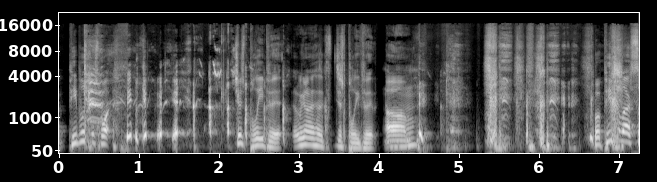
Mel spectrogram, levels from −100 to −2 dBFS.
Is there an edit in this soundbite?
no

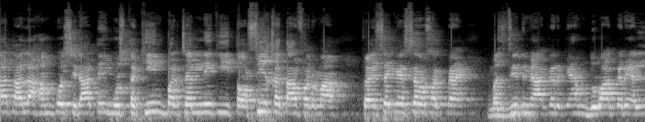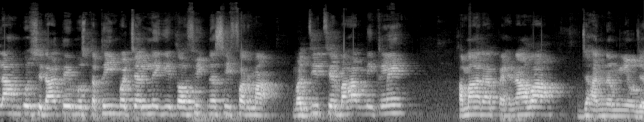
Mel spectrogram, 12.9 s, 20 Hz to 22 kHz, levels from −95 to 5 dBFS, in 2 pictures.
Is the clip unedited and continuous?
yes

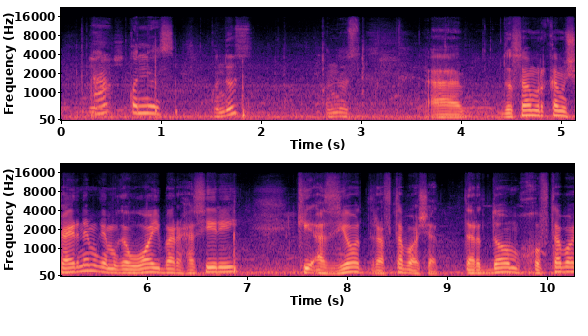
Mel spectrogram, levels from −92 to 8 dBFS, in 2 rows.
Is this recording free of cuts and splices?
yes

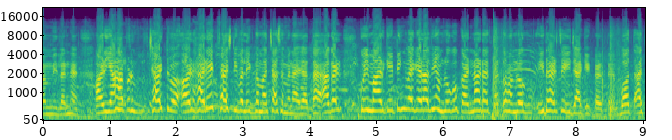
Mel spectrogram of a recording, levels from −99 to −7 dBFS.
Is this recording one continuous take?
yes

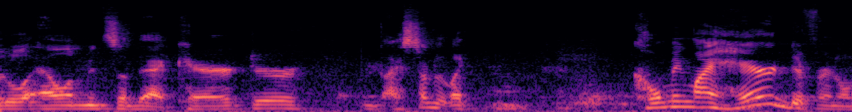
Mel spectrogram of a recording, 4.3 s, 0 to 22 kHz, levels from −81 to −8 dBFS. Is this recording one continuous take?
no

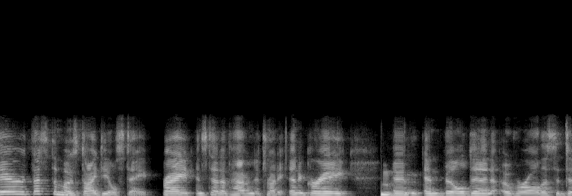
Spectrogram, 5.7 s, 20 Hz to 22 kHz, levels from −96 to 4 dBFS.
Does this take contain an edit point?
no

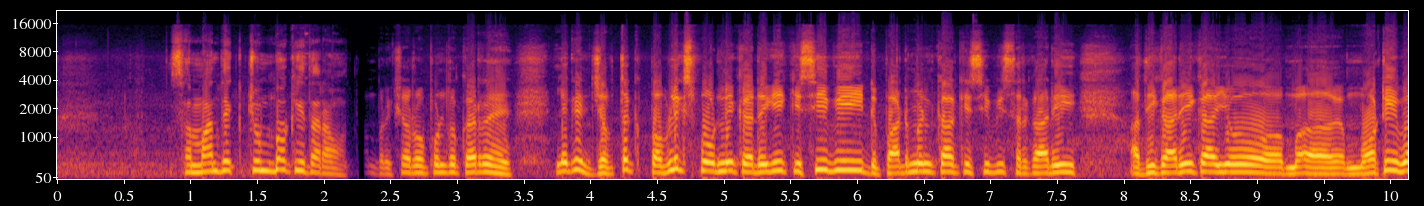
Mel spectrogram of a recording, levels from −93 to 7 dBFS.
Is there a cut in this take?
yes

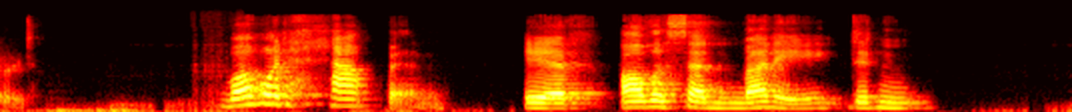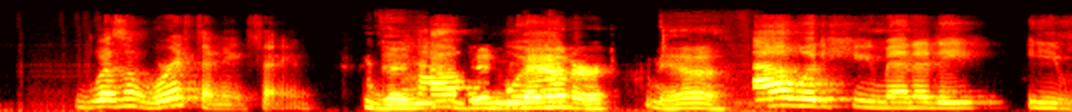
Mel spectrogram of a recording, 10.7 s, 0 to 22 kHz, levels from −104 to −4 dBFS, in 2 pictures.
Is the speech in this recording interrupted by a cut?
no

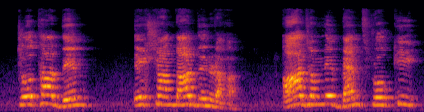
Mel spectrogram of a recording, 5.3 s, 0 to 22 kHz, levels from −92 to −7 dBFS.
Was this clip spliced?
no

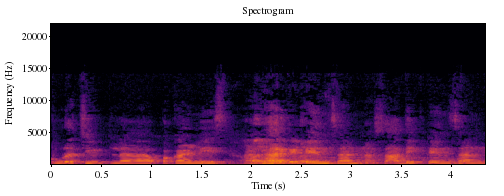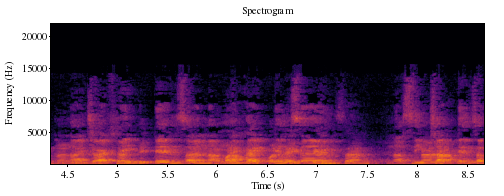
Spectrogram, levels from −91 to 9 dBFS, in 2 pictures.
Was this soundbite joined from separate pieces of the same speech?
yes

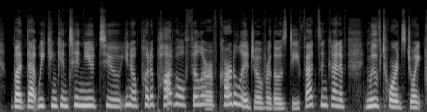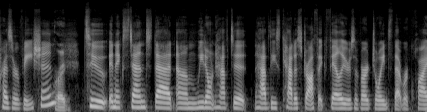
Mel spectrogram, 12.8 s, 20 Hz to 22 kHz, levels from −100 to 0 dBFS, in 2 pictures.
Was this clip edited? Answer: no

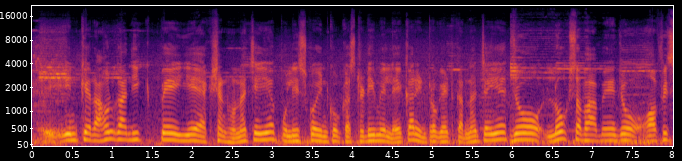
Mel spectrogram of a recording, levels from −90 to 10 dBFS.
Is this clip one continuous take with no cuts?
no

